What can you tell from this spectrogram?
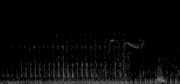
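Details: Female cheetah purring while being recorded at a cheetah centre in Parys, South Africa, on 5 May 2019; low pulsed rumbling throughout, with faint birdsong overhead and a brief clatter near the end.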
